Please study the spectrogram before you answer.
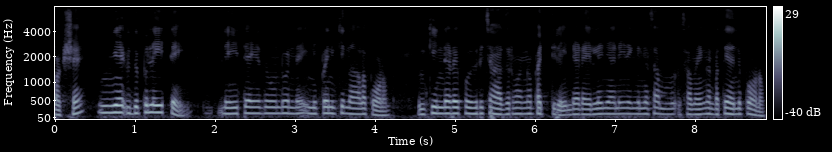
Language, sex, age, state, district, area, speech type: Malayalam, male, 18-30, Kerala, Thrissur, urban, spontaneous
